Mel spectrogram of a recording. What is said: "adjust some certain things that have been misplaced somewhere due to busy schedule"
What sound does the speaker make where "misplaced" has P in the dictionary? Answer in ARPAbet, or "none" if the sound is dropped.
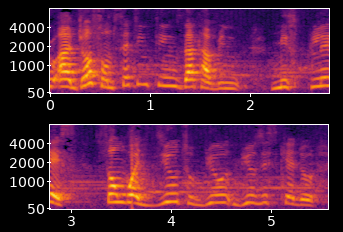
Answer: P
